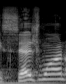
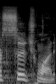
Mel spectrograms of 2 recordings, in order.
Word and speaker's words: Sichuan: from round two at Sichuan Mountain House.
